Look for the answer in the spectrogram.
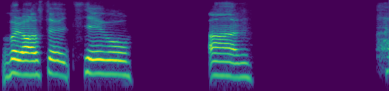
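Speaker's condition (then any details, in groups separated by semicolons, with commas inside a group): Cerebral palsy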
